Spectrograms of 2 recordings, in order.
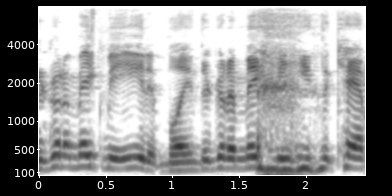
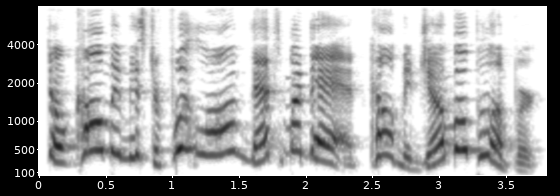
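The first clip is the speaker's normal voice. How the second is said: hammed-up cowboy character; 11 semitones higher than usual. Introducing the made-up character Jumbo Plumper in a high cowboy voice. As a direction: greet the kids like a goofy cowboy star.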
